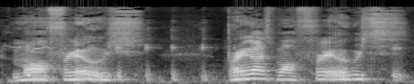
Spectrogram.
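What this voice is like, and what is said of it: Gollum-like creature voice. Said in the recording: “my Ryan Poles impression. He's Gollum in this one.”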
